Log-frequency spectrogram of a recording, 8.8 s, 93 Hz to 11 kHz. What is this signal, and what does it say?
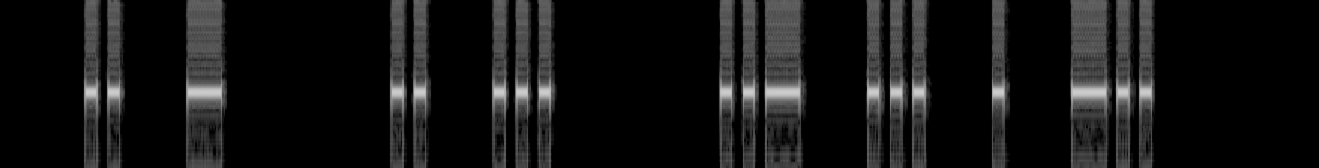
Morse code, heard as a keyed tone, about 16 wpm, spaced as for 11 wpm, 800 Hz. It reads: IT IS USED
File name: CW Code Groups @10WPM / Technical Subjects / Reactance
